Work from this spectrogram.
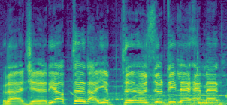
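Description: A man's voice: a little high, takes it slowly, very noisy. A man voicing a childlike, dim but sweet-natured young cartoon outlaw, naive and playful. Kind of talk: cartoon dubbing.

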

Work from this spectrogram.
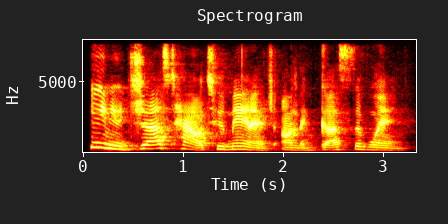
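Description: A woman in her forties reads a children's book aloud with lively, swooping intonation. She explains things to young listeners as a teacher would. The sound is slightly dull, from a laptop mic in a room at home. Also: lowish voice, measured pace. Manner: expressive, explanatory, addressing children directly. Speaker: teacher reading aloud to pupils. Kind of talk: children's storybook read-aloud. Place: dining room at home, indoors. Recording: dull lo-fi webcam audio.

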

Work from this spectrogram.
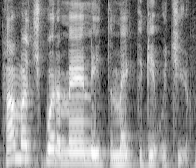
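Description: A man hosting a casual video-call chat, teasing and blunt in an animated way. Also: high-pitched, fast talker. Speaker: commentary channel host.

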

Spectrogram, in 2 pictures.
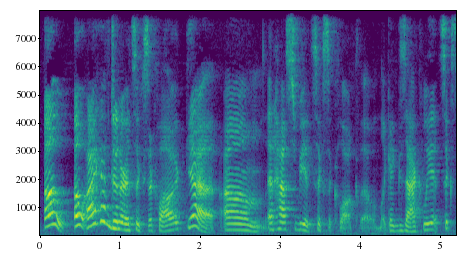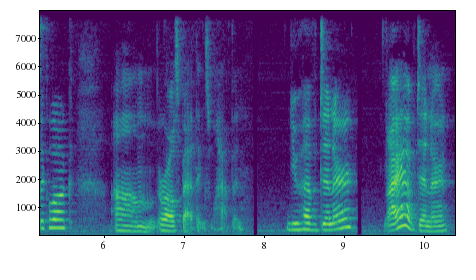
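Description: A woman's voice: a little high, sing-song, moderate pace, fairly bright tone. A woman performing a playful, self-mocking comedic skit. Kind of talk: comedic short-video skit.

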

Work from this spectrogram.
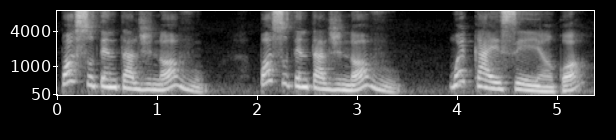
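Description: A woman teaching phrases, saying each one twice slowly and deliberately, then giving the Haitian Creole translation; her first language is Haitian Creole. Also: fairly low pitch, big pitch swings, a little mellow, breathy edge. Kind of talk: slow phrase drills, repeating each phrase.

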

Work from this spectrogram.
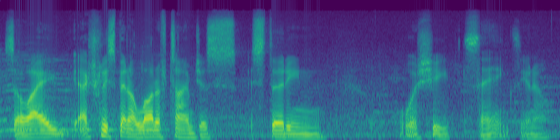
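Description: A young Brazilian man, a native Portuguese speaker with a Brazilian accent, casually answering interview questions in a relaxed way while seated in a theater hall. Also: lowish voice, a little slow, vocal fry, soft background music. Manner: relaxed, laid-back, many fillers like "you know" and "man". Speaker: guitarist.

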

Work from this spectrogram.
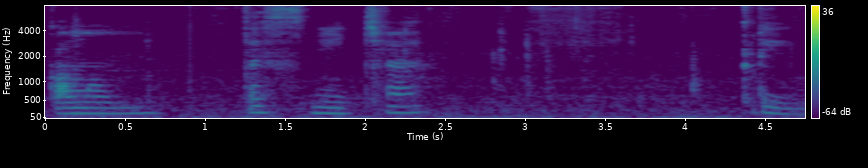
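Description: A woman's voice: low voice, little pitch movement, extremely slow, background noise. A young woman with a Korean accent reading aloud carefully, word by word, as an ASMR practice session at a desk at home. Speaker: ASMR creator.

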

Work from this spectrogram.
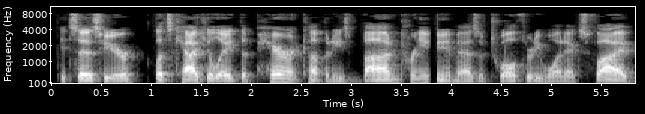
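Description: A man giving an explanatory tutorial as an accounting instructor, working through an example step by step in a conversational way. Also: on the low side. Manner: step-by-step, conversational, poses questions then answers them. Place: voice-over on a screen recording.

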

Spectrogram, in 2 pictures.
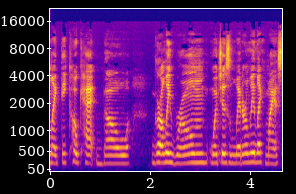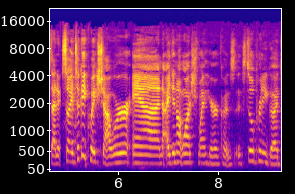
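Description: A woman's voice: medium pitch, bright, forceful tone, a little hiss or hum. Chatty young woman vlogging at home. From New Jersey. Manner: chatty and bubbly, lots of likes and ums. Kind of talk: casual vlog chat to camera. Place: bedroom at home, indoors.

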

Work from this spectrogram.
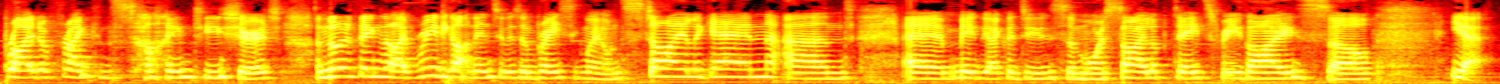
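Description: A woman's voice: on the high side, fairly even intonation, normal speed, pushed and bright. A woman in her thirties, slightly snuffly with a cold, talking earnestly to camera in a cottage living room. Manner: earnest, open, talks with her hands. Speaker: vlogger. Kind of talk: casual vlog chat to camera.

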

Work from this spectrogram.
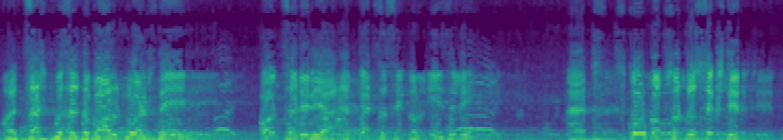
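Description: A man with an Assamese accent giving live cricket commentary at an outdoor night match, growing excitable and shouting on big hits. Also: sits high, a little slow. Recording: distant loudspeaker voice over crowd noise. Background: large crowd.

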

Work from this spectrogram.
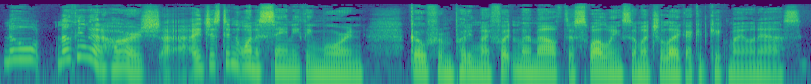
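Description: An actress playing a self-deprecating screenwriter in a naturalistic audio drama, with dry, sardonic banter. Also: female voice, low voice, very animated, brisk, a little mellow. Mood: sheepish. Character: wry self-deprecating woman screenwriter among close friends.

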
